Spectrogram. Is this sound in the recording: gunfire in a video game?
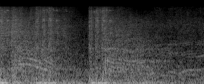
yes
